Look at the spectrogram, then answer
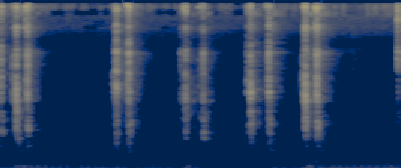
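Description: Computer keyboard typing heard alone: quiet, close, crisp clicks in small bursts of two or three keystrokes separated by short pauses.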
